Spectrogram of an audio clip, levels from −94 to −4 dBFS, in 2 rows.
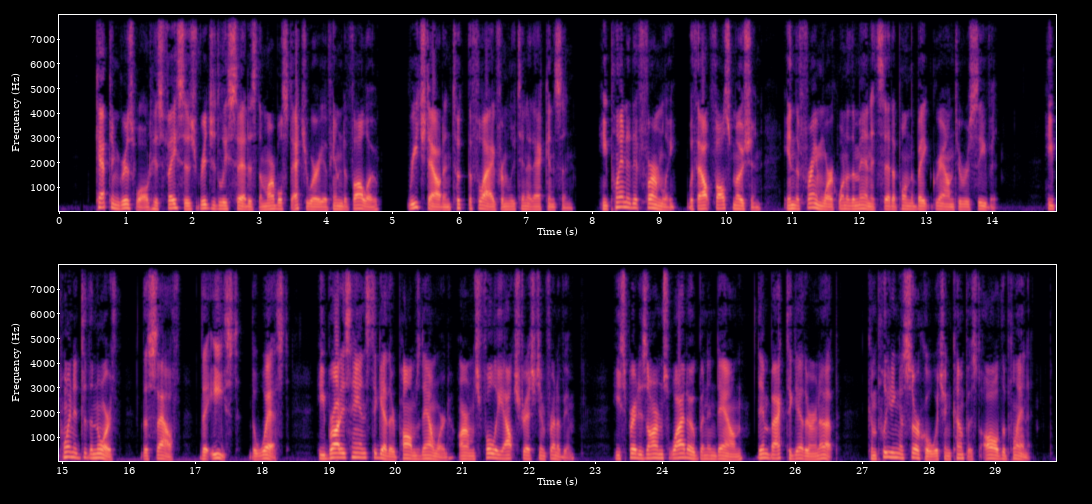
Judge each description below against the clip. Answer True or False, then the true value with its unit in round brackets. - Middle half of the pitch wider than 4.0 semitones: True (4.9 semitones)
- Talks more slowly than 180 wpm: False (190 wpm)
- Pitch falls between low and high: False (130 Hz)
